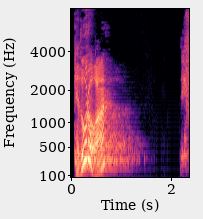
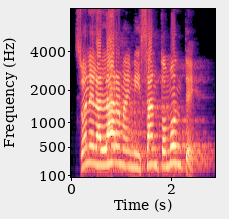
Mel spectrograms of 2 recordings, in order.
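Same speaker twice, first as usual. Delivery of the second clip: slow, loud scripture proclamation; preaching at full force; 6 semitones higher, 6 dB louder, much slower than usual. Acted. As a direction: thunder the verse to the church. (predicación lenta y fuerte)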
